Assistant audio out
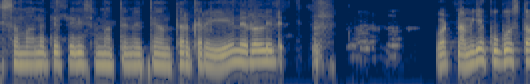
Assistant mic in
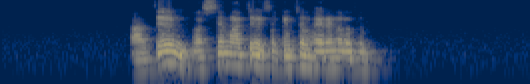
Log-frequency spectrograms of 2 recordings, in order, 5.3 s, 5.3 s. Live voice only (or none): ಆಗತಿ ಫಸ್ಟ್ ಸಟೈಮ ಆ ಸೆಂಡ್ ಸೈಮ ಹೈರಾಣ ಬು.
